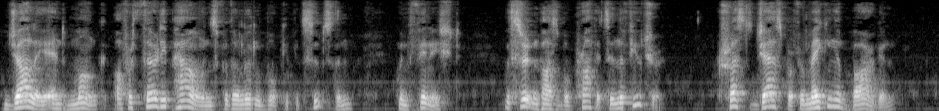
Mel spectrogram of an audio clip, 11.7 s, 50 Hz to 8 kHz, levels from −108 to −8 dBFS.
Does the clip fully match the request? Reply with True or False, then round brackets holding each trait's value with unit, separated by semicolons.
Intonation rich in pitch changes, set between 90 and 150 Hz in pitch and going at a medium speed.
True (7.1 semitones; 135 Hz; 150 wpm)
